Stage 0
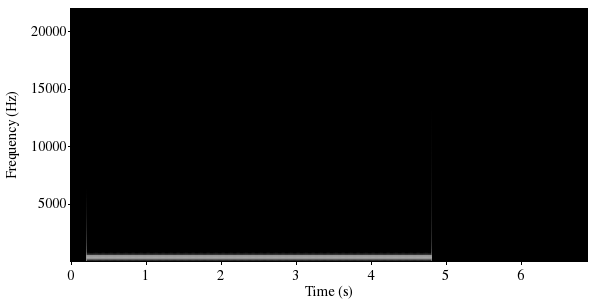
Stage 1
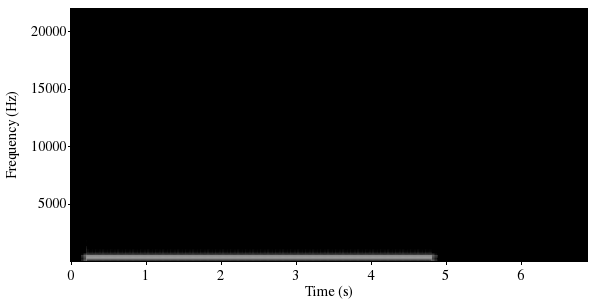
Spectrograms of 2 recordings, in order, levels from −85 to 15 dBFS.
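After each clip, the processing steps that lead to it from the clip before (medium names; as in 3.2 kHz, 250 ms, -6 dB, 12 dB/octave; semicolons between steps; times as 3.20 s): FFT band-pass 160–500 Hz; peak limiter -29 dBFS, peak gain reduction 11 dB; trim +7 dB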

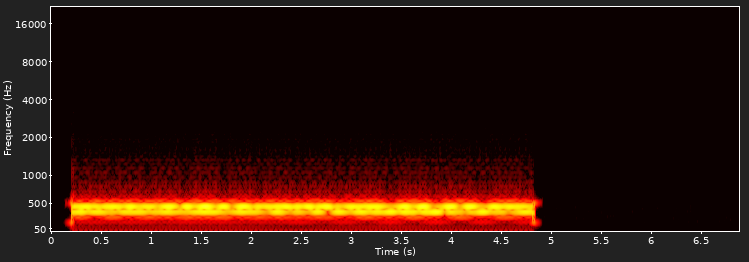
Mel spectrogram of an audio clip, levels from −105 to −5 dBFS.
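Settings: chorus voices 6, 0.54 Hz, delay 15 ms, depth 3.8 ms; trim -3 dB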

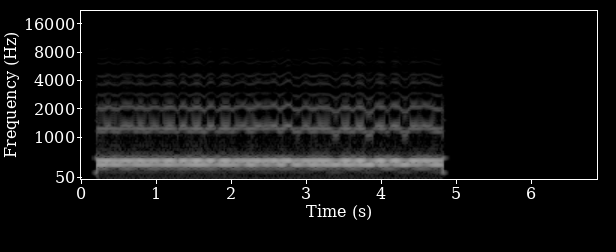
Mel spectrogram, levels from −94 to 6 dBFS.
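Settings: median filter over 41 samples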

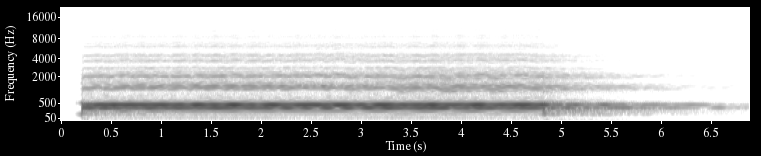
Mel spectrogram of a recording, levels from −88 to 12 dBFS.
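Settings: reverberation RT60 3.2 s, pre-delay 6 ms, DRR -1 dB; trim +3.5 dB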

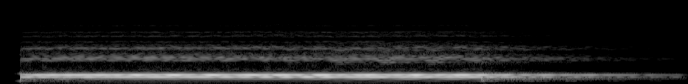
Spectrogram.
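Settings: feedback delay 423 ms, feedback 50%, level -10 dB; trim +6.5 dB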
